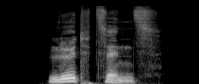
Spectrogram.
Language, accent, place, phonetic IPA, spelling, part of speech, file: German, Germany, Berlin, [ˈløːtˌt͡sɪns], Lötzinns, noun, De-Lötzinns.ogg
- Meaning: genitive singular of Lötzinn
